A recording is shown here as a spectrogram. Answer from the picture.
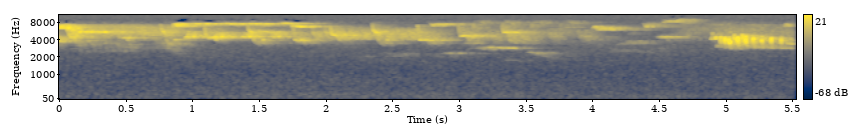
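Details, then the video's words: Early morning in a spring bluebell wood in the south of England: high jumbled twittering from several birds, easing off midway, then a loud bright trill bursts in near the end. "Birdsong and bluebells in the morning sun"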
